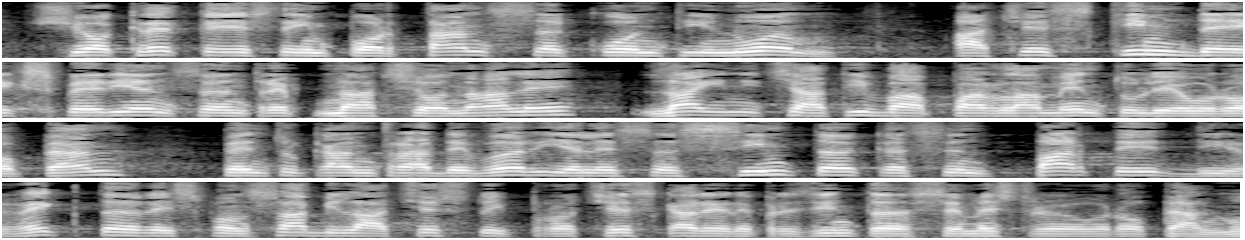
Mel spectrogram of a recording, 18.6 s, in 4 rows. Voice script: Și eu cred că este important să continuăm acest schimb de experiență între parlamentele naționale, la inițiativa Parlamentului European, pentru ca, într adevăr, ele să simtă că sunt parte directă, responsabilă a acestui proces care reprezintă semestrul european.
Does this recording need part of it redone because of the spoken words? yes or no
yes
